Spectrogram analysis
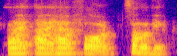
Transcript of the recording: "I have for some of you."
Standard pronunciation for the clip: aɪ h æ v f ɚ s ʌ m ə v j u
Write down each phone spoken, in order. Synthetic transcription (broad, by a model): aɪ h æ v f ɚ s ʌ m ə v j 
